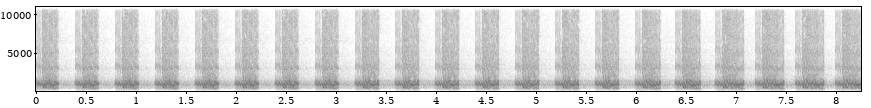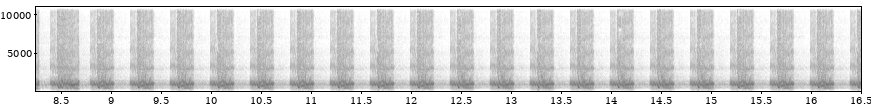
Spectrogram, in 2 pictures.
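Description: A fast electronic beat pulses steadily and evenly throughout.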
